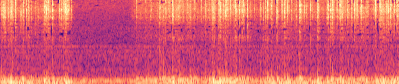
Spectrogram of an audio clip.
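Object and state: Steel wool scrubber pads.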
